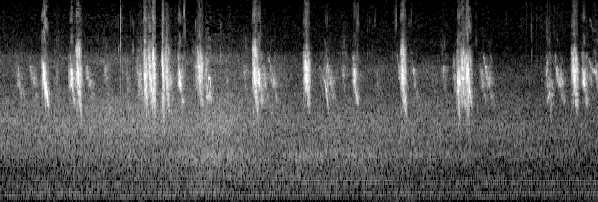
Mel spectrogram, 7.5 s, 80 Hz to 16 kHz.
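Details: Three sparrow nestlings, filmed 12 May 2019, calling with sharp high chirps, singly and in quick clusters of two or three, against constant low hum and background noise.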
